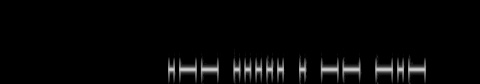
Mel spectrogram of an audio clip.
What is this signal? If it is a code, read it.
Morse code, heard as a keyed tone, about 22 wpm, 700 Hz. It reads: W5EMK
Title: USA Call Signs - 5 Characters - 22wpm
